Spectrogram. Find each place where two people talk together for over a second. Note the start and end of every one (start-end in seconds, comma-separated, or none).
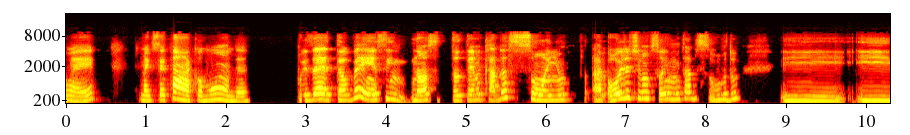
none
